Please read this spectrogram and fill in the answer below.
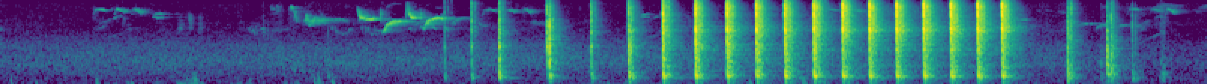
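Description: Small hammer striking the wooden panels of a bird box: a run of about twenty sharp blows starting around five seconds in and quickening to about five a second, then two last taps near the end.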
